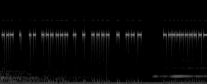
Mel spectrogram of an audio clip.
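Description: A high-pitched electronic tone stutters on and off in rapid, irregular pulses. About a second and a half in it breaks off briefly, then returns for a moment over a lower steady tone.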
